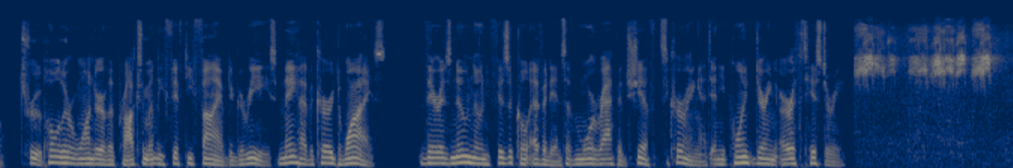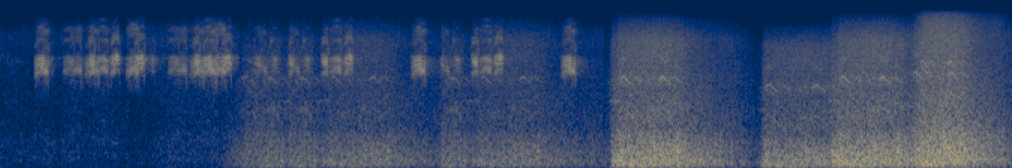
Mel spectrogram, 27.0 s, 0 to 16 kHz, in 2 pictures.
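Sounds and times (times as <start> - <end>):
high chirping: 11.4 - 22.6
sea surf washing onto beach: 16.6 - 27.0.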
